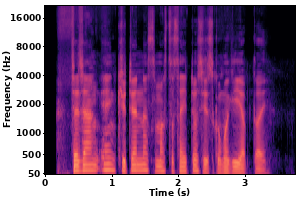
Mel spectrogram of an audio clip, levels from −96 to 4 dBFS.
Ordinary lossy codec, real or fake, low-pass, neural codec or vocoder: none; fake; none; vocoder, 44.1 kHz, 128 mel bands, Pupu-Vocoder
